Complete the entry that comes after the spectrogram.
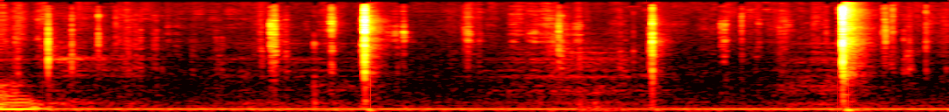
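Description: Plastic parts of a Dark Commander Aoyi Mech Chefatron toy folding out, heard as three sharp isolated clicks spaced over a steady low hum, close and fairly quiet.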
